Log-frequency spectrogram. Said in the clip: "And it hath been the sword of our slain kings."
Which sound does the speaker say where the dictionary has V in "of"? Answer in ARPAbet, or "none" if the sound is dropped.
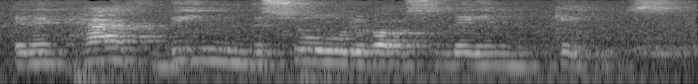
V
